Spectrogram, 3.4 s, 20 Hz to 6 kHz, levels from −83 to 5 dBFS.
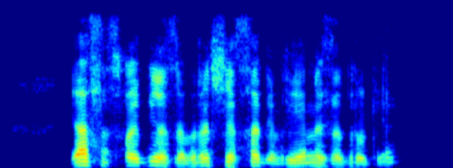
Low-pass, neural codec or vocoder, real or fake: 5.4 kHz; codec, 44.1 kHz, 3.4 kbps, Pupu-Codec; fake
